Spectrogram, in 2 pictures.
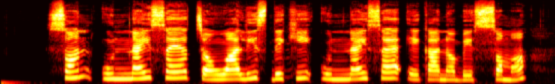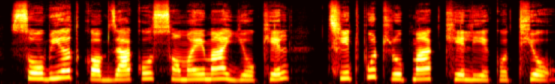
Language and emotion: Nepali, neutral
